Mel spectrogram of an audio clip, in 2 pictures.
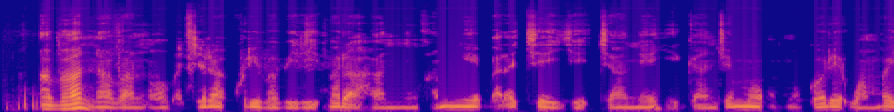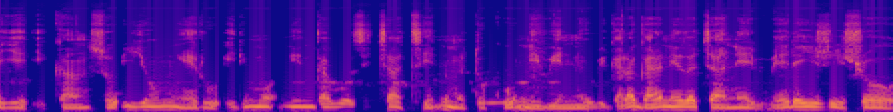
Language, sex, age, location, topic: Kinyarwanda, male, 25-35, Kigali, health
